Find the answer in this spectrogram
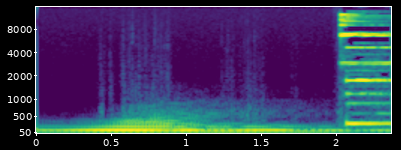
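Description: Low synthesizer drone of a logo intro jingle, swelling up in the first half-second and then holding steady.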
